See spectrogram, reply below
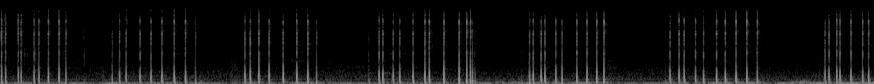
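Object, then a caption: Ridged plastic screw cap. Fingernails scratch the ridged blue plastic screw cap of a supplement bottle held close to the mic, making seven bursts of rapid, dry clicking ticks. Each burst is a quick string of sharp, bright clicks with almost no ring, over a steady low hum.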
